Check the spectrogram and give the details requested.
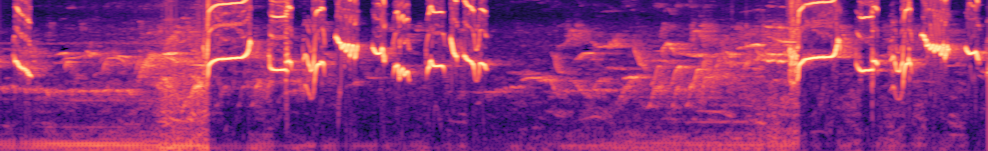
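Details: Fighting song of an oriental magpie-robin, played to provoke rival magpie-robins; loud swooping whistles and rapid staccato notes in two bursts, with softer warbling and a low hum between.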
